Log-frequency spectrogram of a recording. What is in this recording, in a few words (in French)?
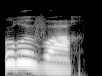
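"Au revoir", French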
